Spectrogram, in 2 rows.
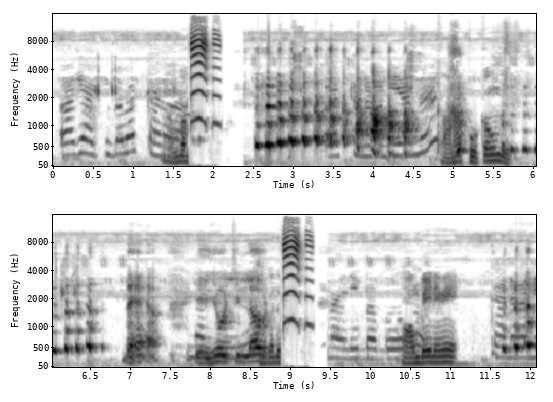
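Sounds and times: person speaking: 0.0 - 1.9, 2.8 - 12.0
high-pitched squeak: 1.7 - 2.2, 8.9 - 9.4.

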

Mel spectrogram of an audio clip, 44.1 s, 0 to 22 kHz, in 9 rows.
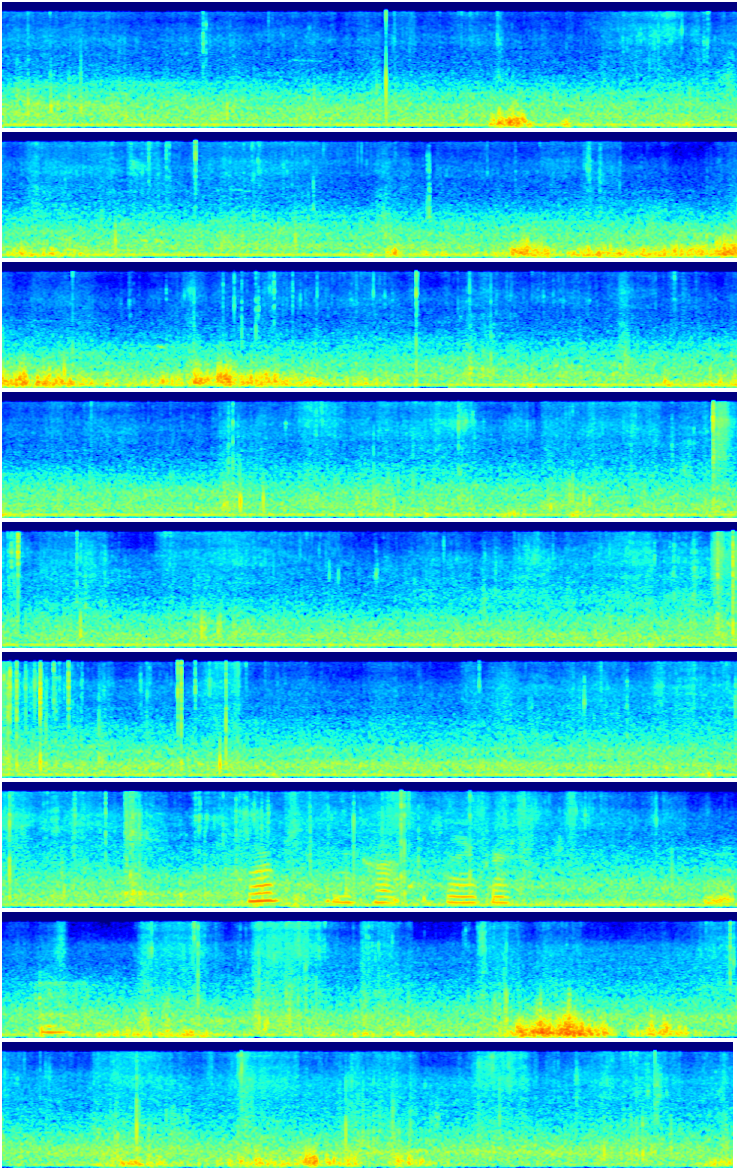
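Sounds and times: dry leaves crackling underfoot: 0.0 - 44.0.

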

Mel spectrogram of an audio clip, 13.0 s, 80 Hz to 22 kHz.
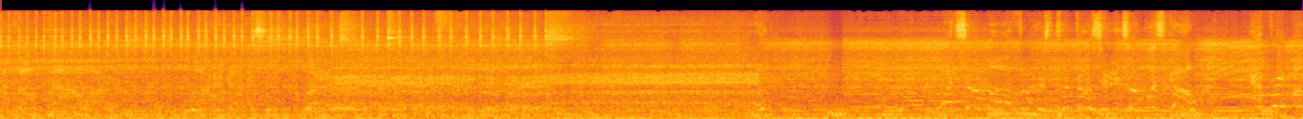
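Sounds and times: bass guitar: 0.0 - 13.0
distorted guitars: 0.0 - 13.0
drums: 0.0 - 13.0.

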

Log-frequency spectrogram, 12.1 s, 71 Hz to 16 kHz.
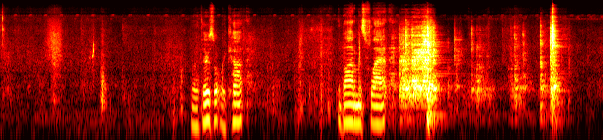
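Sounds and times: soft rustle: 0.1 - 4.0, 4.8 - 8.5.

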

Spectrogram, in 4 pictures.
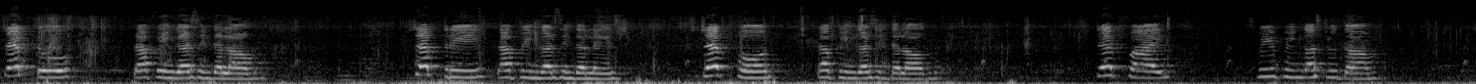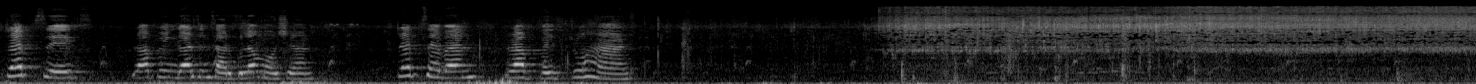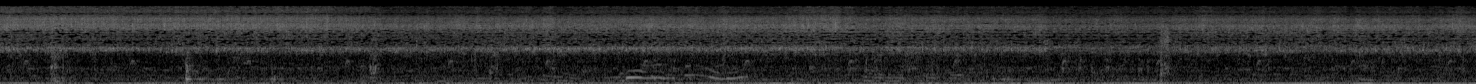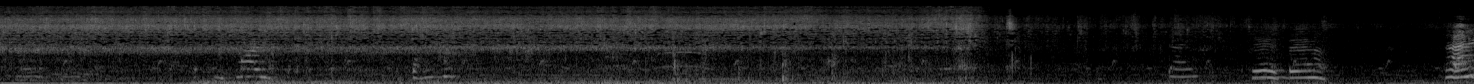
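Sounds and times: tap water running into trough: 23.5 - 54.3.

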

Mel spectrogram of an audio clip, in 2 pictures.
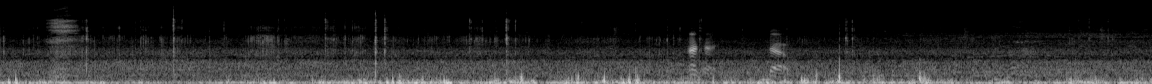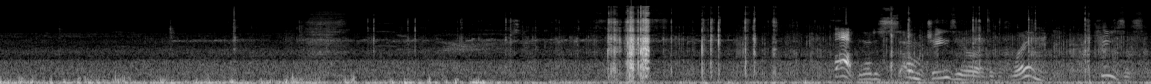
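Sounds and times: roller skate wheels rolling: 0.0 - 23.0
wind on microphone: 0.0 - 23.0
skates clattering: 16.6 - 23.0.

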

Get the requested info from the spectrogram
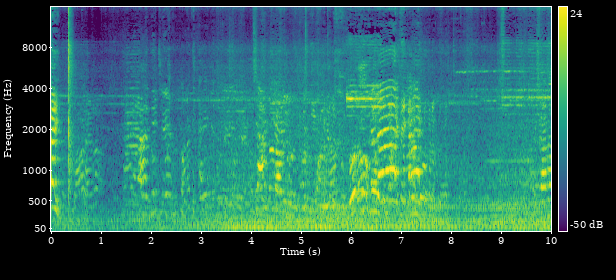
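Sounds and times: people talking and calling out: 0.0 - 10.0.

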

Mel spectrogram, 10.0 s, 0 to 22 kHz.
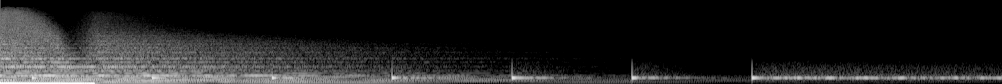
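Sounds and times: struck synth notes: 0.0 - 5.8.

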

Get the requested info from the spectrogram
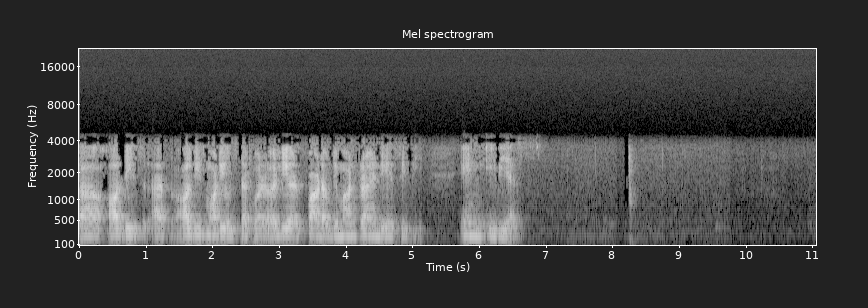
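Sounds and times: presentation slide click: 7.7 - 8.8.

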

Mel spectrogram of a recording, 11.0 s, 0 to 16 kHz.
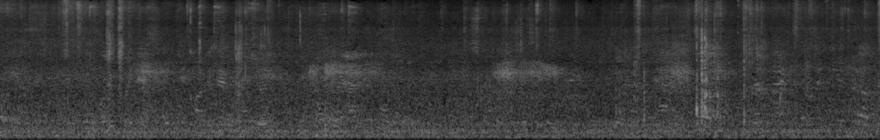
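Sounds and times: indistinct street voices: 0.0 - 11.0.

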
